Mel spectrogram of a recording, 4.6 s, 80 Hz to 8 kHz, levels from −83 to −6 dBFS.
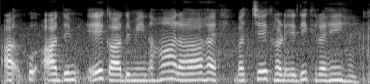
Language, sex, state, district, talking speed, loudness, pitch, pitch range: Hindi, female, Madhya Pradesh, Katni, 170 wpm, -15 LUFS, 220 Hz, 210-245 Hz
